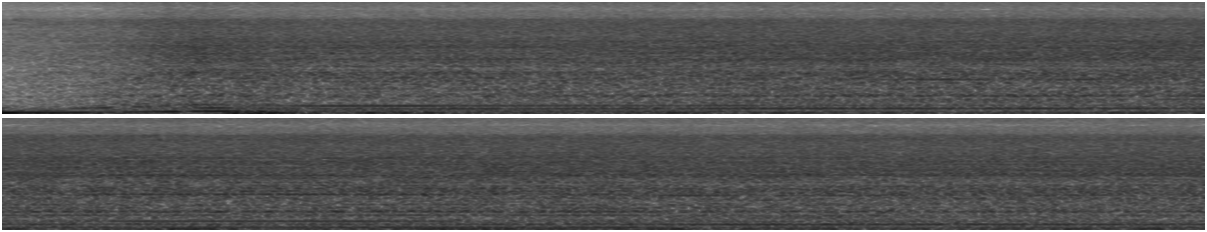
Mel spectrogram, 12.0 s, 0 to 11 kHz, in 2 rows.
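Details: 1991 Cavalier GL, rebuilt 18SEH engine (original 1.8 block with 2.0 8-valve head and cam) replacing rattling 2.0, first start after fitting: catches after brief cranking, steady even idle with no knocking or rattle; healthy.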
